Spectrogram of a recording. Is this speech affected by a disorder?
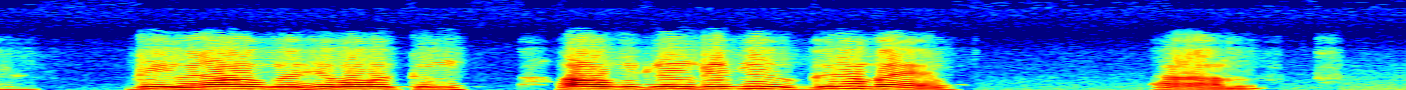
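Yes: cerebral palsy; from birth.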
